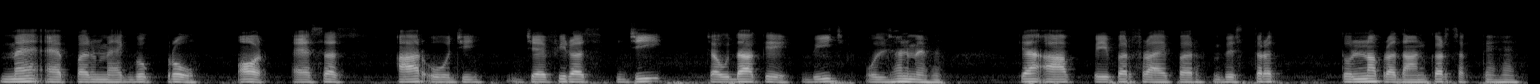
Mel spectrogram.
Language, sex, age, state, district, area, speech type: Hindi, male, 30-45, Madhya Pradesh, Seoni, urban, read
